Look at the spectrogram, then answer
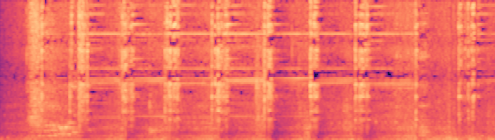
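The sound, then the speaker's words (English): Loud, crisp crunching from biting into food cooked in an oven's air fryer, a series of sharp irregular crackles repeating over a steady low rumble, with no talking. “I love my June, but this has a better air fryer by far. So you can hear the crunch.”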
